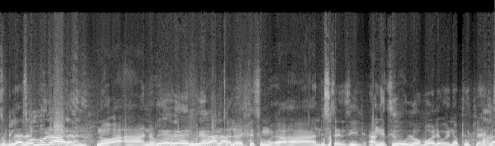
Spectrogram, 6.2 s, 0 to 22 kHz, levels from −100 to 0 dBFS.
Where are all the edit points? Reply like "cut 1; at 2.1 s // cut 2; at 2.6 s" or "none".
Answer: cut 1; at 4.1 s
